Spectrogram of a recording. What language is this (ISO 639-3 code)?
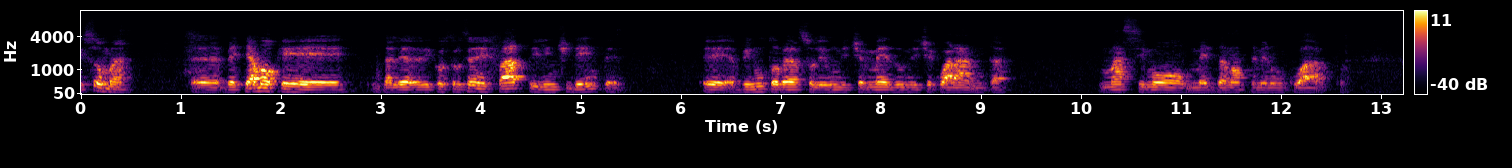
ita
